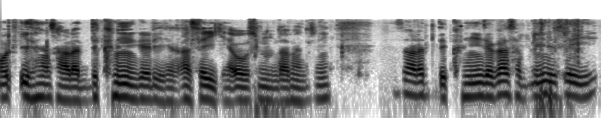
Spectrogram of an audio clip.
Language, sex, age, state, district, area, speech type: Dogri, male, 30-45, Jammu and Kashmir, Udhampur, rural, spontaneous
